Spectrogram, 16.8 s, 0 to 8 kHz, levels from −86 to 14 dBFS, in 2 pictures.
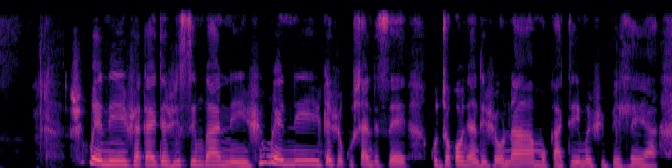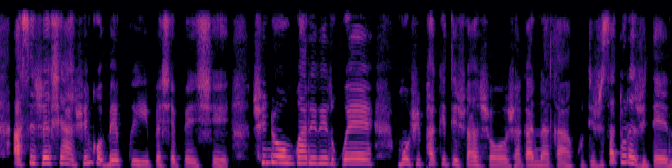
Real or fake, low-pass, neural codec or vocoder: real; 7.2 kHz; none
